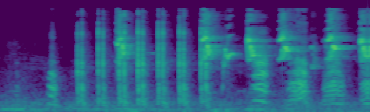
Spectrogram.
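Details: Javan myna song for tutoring raw birds each morning: a steady run of loud, harsh, noisy chirps and squawks, roughly two per second, carrying high whistled accents.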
